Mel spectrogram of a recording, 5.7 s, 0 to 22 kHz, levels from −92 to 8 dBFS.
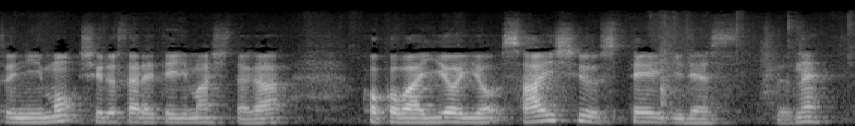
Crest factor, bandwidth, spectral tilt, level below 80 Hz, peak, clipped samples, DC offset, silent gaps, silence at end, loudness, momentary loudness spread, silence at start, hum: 22 dB; 15 kHz; -4 dB/octave; -74 dBFS; -2 dBFS; under 0.1%; under 0.1%; none; 0 s; -22 LUFS; 12 LU; 0 s; none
